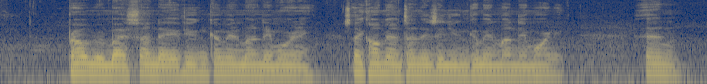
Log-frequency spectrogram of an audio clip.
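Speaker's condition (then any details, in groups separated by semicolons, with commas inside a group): Parkinson's disease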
